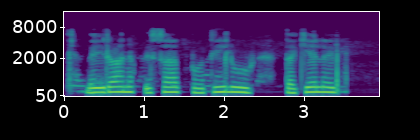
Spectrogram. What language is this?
Pashto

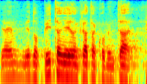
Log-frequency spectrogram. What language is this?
Croatian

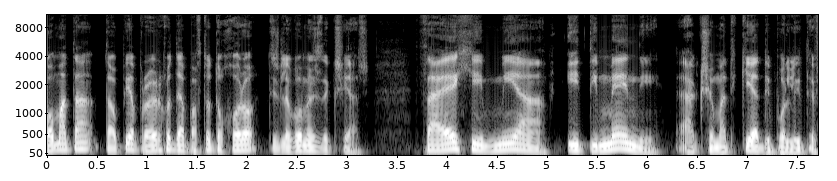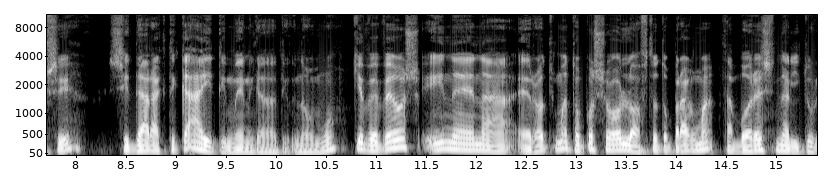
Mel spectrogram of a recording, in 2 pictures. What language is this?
Greek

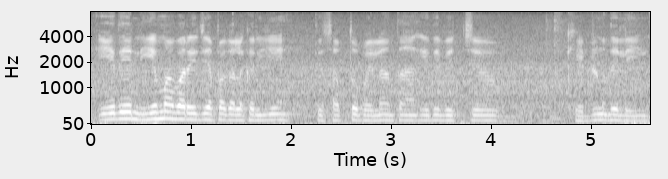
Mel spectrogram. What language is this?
Punjabi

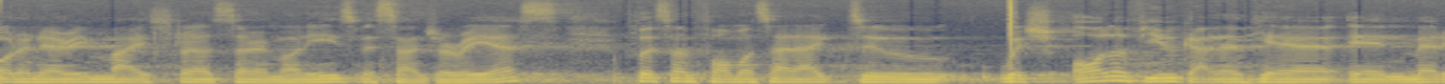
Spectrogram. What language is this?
Spanish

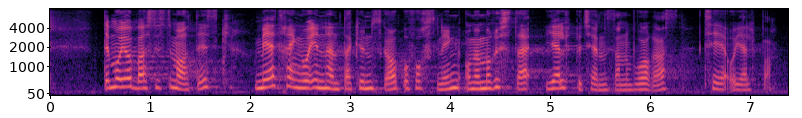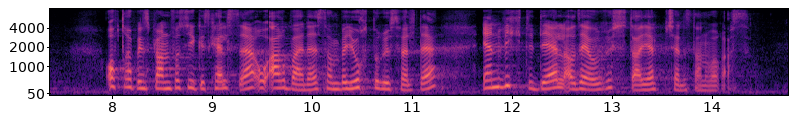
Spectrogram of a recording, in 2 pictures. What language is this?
Norwegian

